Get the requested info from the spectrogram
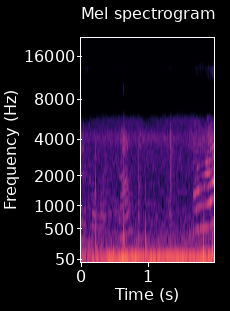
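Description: Steady low rumble with a few light clicks scattered through it, and a high-pitched voice rising and falling in pitch near the end.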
